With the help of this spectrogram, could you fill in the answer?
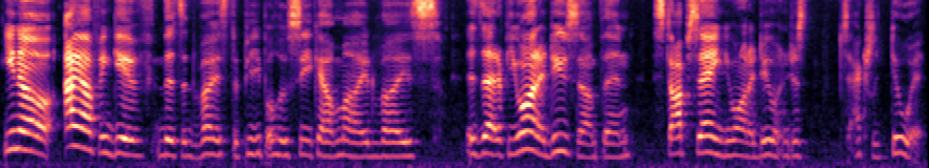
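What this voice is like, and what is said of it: Strong New York accent. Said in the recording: “you had a very New Yorker accent there ... Your East Coast is showing ... You sound like freaking Frank Sinatra as Joey.”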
